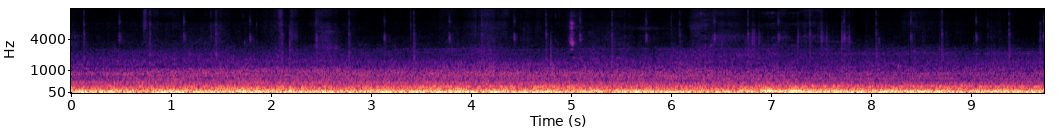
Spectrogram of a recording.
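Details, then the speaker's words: Mercedes E350 CDI 4MATIC W212, 270 hp, 340,000 km, after automatic gearbox repair and adaptation removing shift clunks: steady low cabin rumble while driving, smooth upshifts 4-5 or 6-7 with no jolt. "geçişleri çok rahat oldu çimin kolay oluyor bir kendisi yapıyor 4'le 5 ya da 6 ile 7"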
